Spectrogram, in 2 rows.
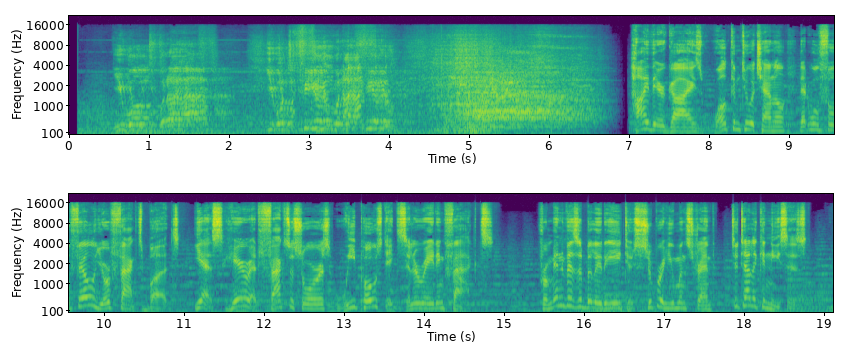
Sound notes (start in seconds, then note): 4.8 scream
